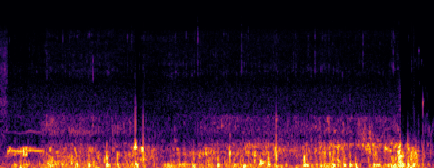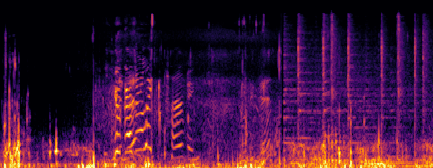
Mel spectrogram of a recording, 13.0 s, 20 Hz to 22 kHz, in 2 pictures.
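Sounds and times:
underwater rumble of moving water: 0.0 - 12.3
small underwater clicks: 0.6 - 8.0.

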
